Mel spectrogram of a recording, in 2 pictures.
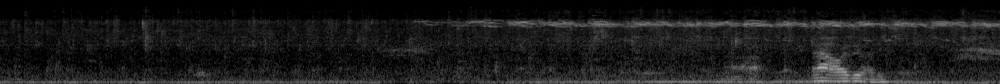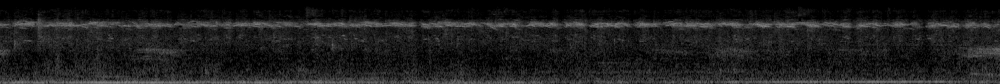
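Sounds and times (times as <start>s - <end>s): birds chattering: 3.8s - 20.0s.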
